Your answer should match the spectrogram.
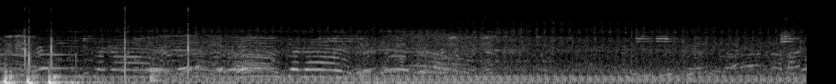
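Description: A crowd of people talking and calling out together over a steady low hum. In the first second and a half there is a quick run of sharp cracks, with a few loud thumps right at the start.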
